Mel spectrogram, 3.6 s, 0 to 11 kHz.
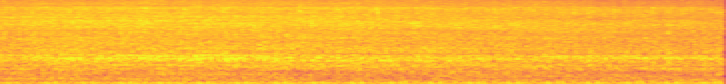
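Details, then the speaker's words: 1956 Dodge C3 farm truck V8 with glasspack exhaust at idle: even low burble at a steady beat, no lifter tick or other knocks; healthy smooth idle. "i mean you can hear it burns no lifter ticks no noise no anything idle's real nice"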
